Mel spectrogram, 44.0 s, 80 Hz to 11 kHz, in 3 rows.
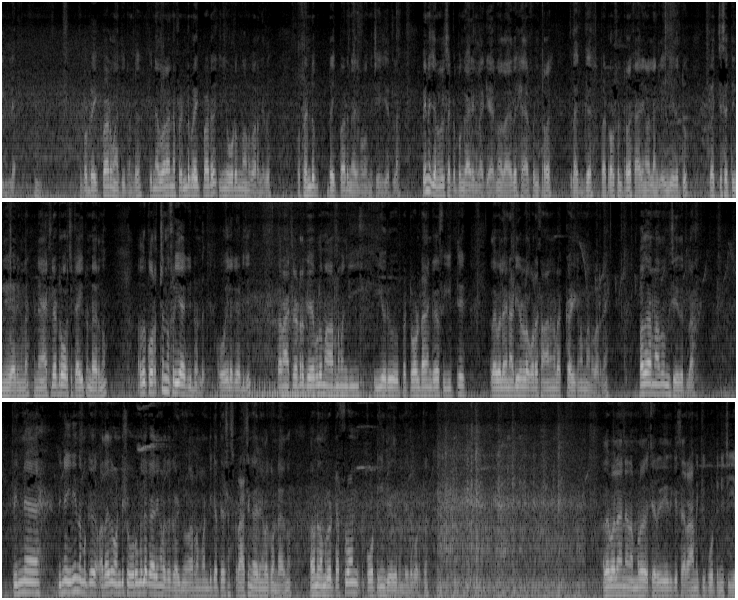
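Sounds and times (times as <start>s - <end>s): man talking: 0.0s - 28.8s, 29.5s - 38.0s, 41.3s - 44.0s
motorcycle engine idling: 0.0s - 44.0s
tractor towing trailer: 35.4s - 41.7s.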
